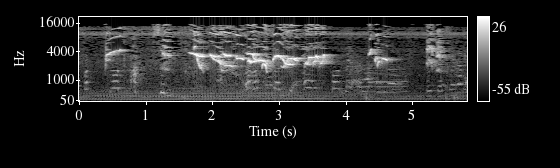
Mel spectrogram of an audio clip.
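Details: Oriental magpie-robin provoking song, loud and continuous (gacor ngeplong), played to make other kacer fight back: soft notes, then a dense two-second torrent of warbled whistles, ending in a few brief chirps.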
